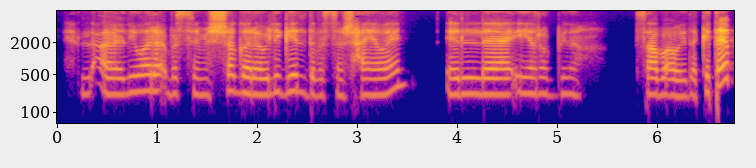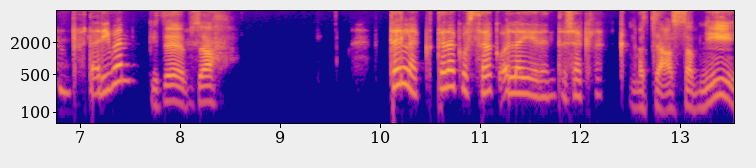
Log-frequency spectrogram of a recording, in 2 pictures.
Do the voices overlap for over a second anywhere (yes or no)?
no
